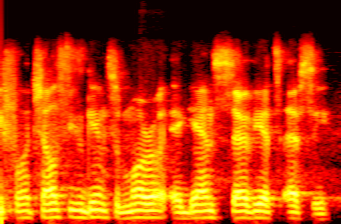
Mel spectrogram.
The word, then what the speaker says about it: Servette: And also getting ready for Chelsea's game tomorrow against Servette FC. Servette, is that how you say it? Servette? Yeah, Servette FC, yeah.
